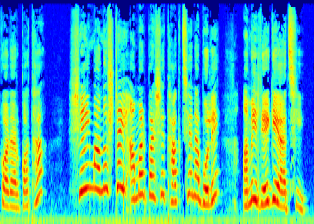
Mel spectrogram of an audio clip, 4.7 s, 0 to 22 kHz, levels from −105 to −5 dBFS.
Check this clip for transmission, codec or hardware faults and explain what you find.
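The speech has one recurring fault, overlapping chunks, at 0.83, 1.85, 2.86 and 3.87 s. The first comes right after "করার কথা", the second just before "আমার পাশে থাকছে না", and the third just before "না বলে". Each 1.0 s chunk begins 12 ms before the previous one finished, so those 12 ms play twice. That gives an evenly spaced tick or stutter. On the waveform, each join shows a small step or discontinuity. On the spectrogram, it appears as a thin vertical broadband line once per second.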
